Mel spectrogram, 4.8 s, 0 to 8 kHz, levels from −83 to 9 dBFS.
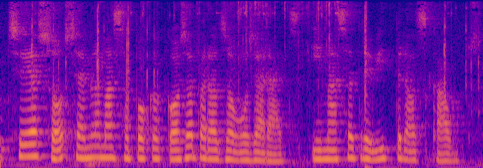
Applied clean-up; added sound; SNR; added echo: none; Keys jangling; 19 dB; none.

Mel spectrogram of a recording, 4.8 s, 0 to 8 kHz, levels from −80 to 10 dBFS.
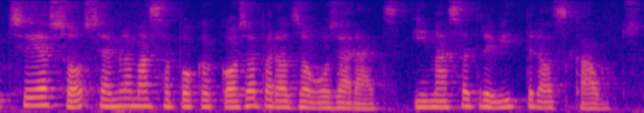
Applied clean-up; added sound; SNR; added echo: none; none; none; none.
